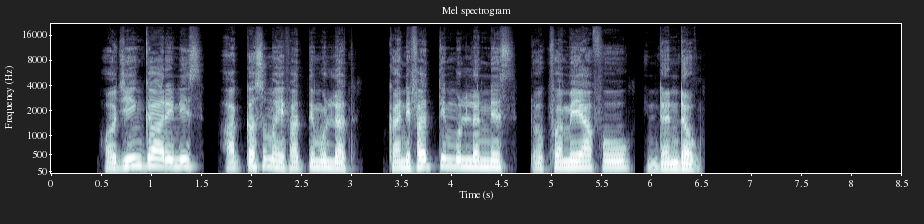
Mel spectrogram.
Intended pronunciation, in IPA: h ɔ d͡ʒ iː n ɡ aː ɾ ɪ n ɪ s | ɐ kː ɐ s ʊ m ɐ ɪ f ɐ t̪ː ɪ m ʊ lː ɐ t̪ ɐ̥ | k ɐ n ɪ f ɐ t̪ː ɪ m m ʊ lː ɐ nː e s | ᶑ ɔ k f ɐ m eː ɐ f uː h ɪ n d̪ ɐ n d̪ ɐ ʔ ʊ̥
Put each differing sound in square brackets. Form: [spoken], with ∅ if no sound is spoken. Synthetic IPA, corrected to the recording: h ɔ d͡ʒ iː [ŋ] ɡ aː ɾ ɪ n ɪ s | ɐ kː ɐ s ʊ m ɐ ɪ f ɐ t̪ː ɪ m ʊ lː ɐ t̪ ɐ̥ | k ɐ n ɪ f ɐ t̪ː ɪ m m ʊ lː ɐ nː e s | ᶑ ɔ k f ɐ m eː ɐ f uː h ɪ n d̪ ɐ n d̪ ɐ ʔ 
